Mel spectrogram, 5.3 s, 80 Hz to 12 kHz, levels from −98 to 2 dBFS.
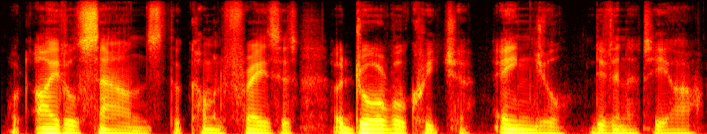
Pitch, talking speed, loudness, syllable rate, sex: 100 Hz, 125 wpm, -20 LUFS, 5.2 syllables/s, male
